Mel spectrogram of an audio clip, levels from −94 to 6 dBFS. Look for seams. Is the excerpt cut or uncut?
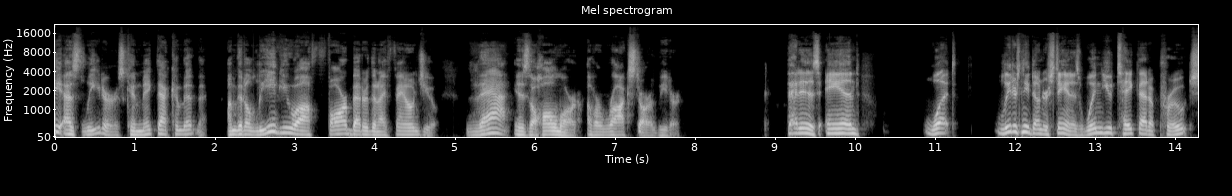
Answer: uncut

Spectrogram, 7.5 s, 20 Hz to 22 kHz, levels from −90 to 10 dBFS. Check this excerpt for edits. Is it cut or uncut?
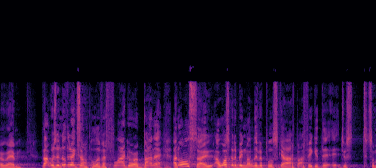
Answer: uncut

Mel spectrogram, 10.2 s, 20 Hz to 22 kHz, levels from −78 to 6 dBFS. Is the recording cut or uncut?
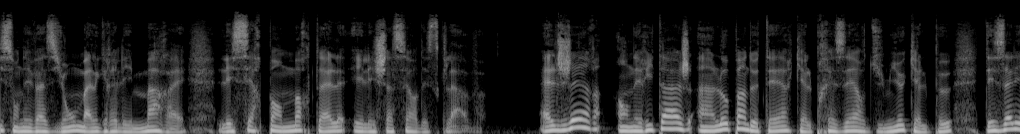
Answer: cut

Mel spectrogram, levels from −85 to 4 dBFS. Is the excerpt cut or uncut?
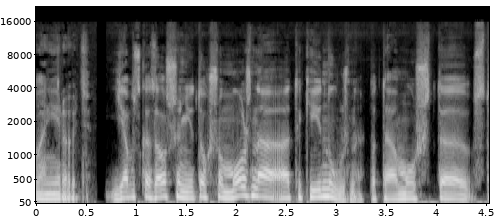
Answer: uncut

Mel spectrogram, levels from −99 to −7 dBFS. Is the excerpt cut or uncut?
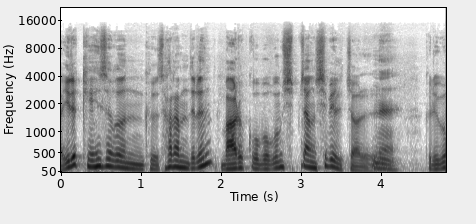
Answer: cut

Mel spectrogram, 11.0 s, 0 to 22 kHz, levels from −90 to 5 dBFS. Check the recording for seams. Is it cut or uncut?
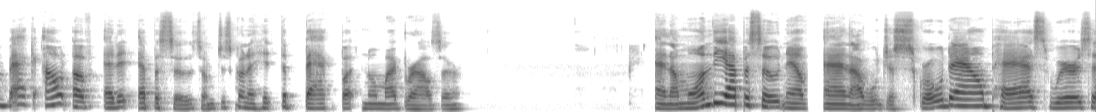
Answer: cut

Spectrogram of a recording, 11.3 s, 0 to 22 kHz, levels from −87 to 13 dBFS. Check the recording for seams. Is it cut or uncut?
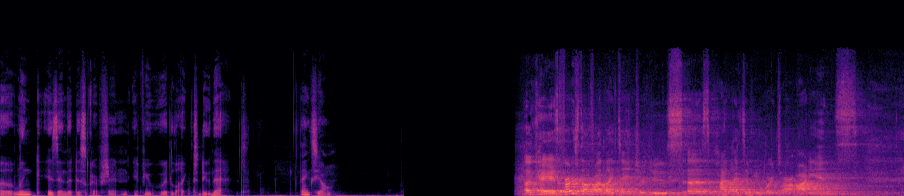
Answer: cut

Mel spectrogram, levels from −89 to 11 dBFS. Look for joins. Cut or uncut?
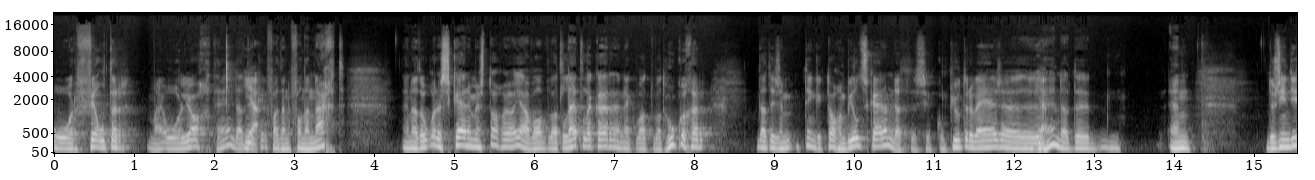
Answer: uncut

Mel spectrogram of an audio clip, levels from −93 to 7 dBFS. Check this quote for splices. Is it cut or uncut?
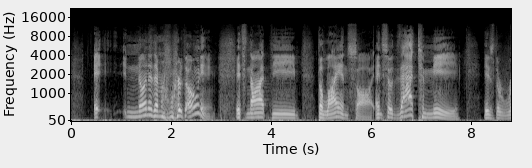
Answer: cut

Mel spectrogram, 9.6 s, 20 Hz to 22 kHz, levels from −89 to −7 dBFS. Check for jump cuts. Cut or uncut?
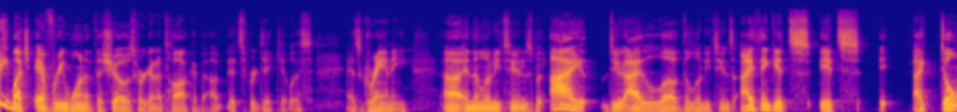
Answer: uncut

